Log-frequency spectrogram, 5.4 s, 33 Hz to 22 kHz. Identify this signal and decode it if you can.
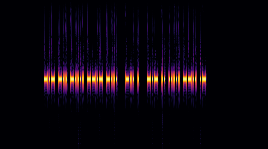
Morse code, heard as a keyed tone, about 50 wpm, 700 Hz. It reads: KD6QB DE KI5ZA
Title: USA Callsign DE Callsign - 5 Characters - 50wpm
